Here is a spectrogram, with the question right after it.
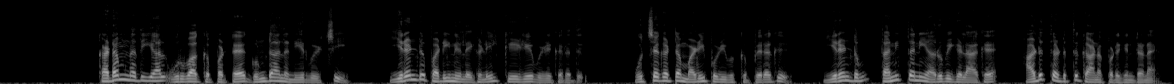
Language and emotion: Tamil, neutral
